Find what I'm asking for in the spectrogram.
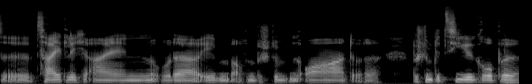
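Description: A man's fairly low voice with vocal fry, monotone and flat, at a moderate pace, in a very clean recording with a silent background. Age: 40s. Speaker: social work student. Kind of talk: interview.

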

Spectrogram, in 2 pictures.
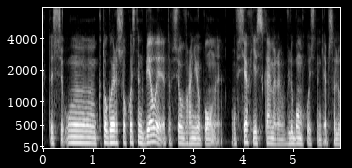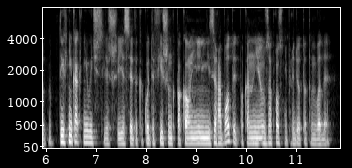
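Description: Talking at a fairly quick pace with hardly any pauses, a man keeps a monotone, flat intonation. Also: medium pitch for a man. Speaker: hosting company marketer. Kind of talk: interview.

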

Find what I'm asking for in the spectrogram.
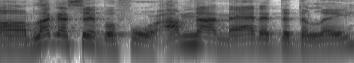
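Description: An ordinary speaking voice with lively intonation moves at a fairly quick pace in a very clean recording with a silent background. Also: man. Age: 30s. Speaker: gaming podcast co-host. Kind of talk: casual chat. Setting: live stream.

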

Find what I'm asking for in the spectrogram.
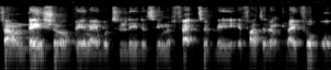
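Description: A man is speaking. He talks in a London accent. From London (north-west). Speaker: education business founder. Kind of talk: interview.

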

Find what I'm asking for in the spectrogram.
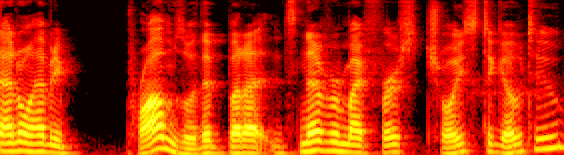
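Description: With a very clean recording and a silent background, a man speaks in a normal speaking voice that is fairly high-pitched, with lively intonation. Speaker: podcast host. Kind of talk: casual chat.

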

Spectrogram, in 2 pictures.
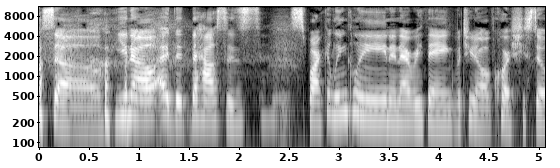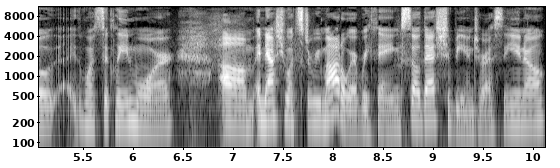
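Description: An unremarkable speaking voice from a woman, medium in pitch with ordinary pitch variation, at a fairly quick pace. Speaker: student co-host. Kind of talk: casual chat. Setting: studio. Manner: giggly.

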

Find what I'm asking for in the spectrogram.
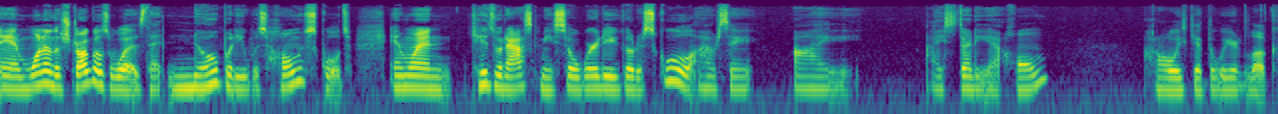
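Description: A woman with an American accent speaks at a fairly slow pace in a plain, everyday voice, her medium pitch showing ordinary variation on a very clean recording with a silent background. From Siberia, Russia (American family). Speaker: podcast co-host. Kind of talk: casual chat.

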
